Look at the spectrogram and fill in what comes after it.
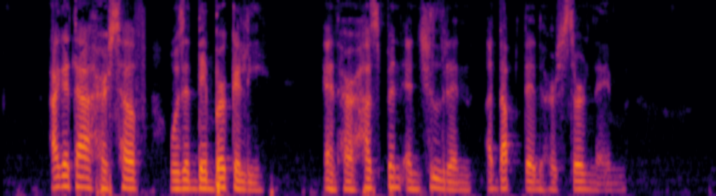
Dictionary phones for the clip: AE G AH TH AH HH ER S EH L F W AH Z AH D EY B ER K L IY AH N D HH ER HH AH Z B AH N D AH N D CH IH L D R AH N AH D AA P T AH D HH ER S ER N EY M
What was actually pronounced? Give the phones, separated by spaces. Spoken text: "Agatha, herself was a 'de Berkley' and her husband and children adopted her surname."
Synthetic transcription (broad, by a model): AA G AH T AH HH ER S EH L F W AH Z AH D EY B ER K L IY AH N D HH ER HH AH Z B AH N D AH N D CH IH L D R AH N AH D AA P T AH D HH ER S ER N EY M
